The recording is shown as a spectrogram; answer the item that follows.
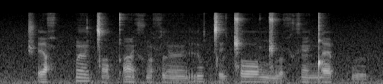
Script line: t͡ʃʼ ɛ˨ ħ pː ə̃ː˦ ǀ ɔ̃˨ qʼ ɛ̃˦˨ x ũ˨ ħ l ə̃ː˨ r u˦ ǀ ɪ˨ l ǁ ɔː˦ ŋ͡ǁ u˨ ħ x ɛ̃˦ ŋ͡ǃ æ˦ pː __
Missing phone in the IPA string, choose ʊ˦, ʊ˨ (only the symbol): ʊ˨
